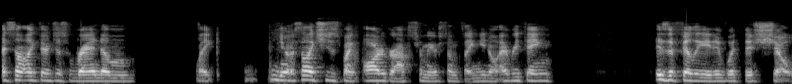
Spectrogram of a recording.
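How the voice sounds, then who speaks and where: A woman's voice at a medium pitch. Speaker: YouTuber and eBay seller. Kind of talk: casual vlog. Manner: loud. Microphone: laptop recorder, had been loud and garbled.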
